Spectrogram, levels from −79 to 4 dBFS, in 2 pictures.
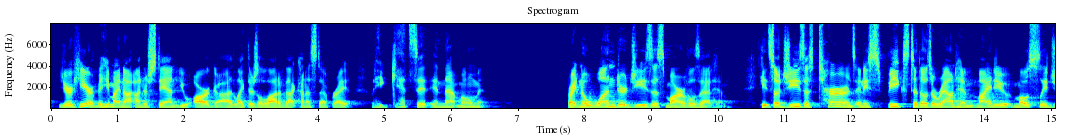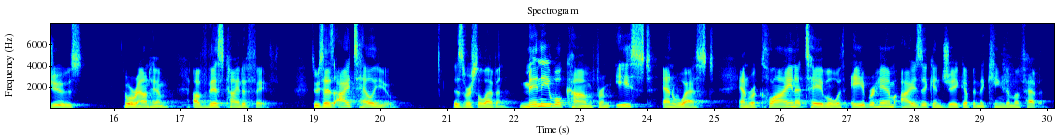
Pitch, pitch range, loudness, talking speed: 150 Hz, 135-165 Hz, -27 LUFS, 175 wpm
